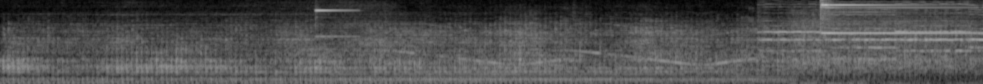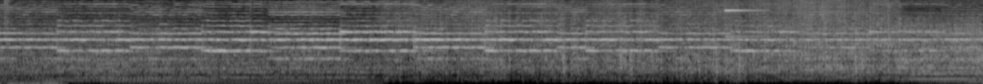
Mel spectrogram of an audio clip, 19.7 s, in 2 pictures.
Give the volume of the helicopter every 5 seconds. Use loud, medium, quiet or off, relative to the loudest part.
loud, loud, medium, medium.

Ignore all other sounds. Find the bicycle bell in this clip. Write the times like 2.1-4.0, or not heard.
3.1-3.6, 8.2-9.8, 17.1-17.6.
